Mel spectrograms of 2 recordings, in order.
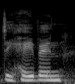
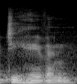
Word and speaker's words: DeHaven: Jomai DeHaven, Jomai DeHav as in Victor, En as in Nancy. Now, am I pronouncing it correctly? Yes, you are. DeHaven.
